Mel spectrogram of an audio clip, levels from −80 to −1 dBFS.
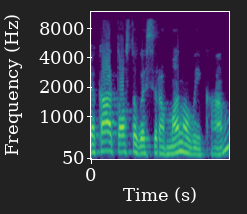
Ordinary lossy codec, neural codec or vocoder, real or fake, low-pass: MP3, 96 kbps; none; real; 9.9 kHz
